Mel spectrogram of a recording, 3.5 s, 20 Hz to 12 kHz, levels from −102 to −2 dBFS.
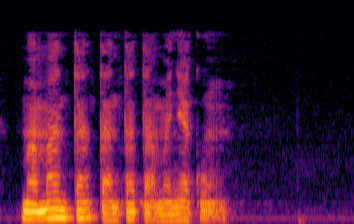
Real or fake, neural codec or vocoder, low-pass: real; none; 7.2 kHz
